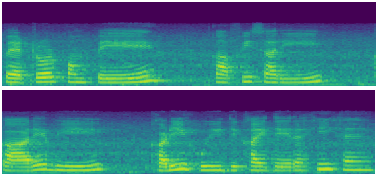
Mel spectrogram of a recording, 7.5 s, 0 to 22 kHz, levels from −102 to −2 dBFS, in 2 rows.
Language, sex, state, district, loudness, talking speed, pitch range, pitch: Hindi, female, Rajasthan, Jaipur, -16 LUFS, 105 wpm, 185-220 Hz, 195 Hz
